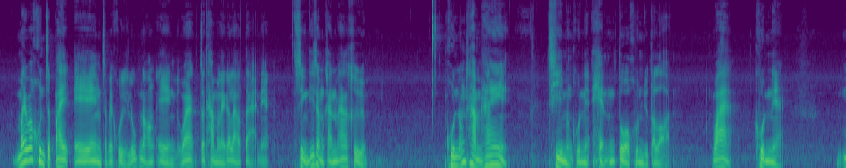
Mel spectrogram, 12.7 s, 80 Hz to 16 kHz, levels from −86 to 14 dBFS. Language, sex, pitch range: Thai, male, 100-150 Hz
